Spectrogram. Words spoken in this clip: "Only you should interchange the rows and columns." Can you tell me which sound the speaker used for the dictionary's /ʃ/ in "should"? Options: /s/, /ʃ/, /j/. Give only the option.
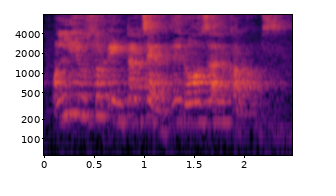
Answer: /s/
